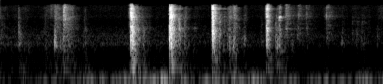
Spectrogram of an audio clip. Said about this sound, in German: hämmern die Nägel aus den Latten und bauen die Hütte ab.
